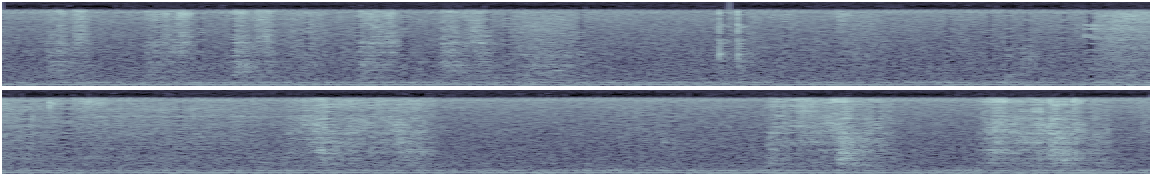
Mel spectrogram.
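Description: Pen scratching on paper while drawing Zentangle flower patterns, a quiet close series of short strokes and scribbling bursts over a faint steady hum, with no voice.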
